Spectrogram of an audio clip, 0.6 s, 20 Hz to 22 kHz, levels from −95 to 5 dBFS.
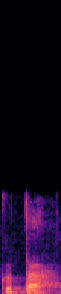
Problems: background sounds at intervals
